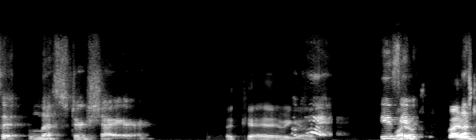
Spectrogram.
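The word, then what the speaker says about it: Leicestershire: Frank oh jeez all right Wise Guys pronounce it lestershire okay we go why don't you just spell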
